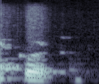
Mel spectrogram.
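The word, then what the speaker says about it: Quito: क्विटो और Kyoto में confusion नहीं होना है। क्योटो जापान में है, यहाँ क्योटो प्रोटोकॉल हुआ था। क्विटो क्या है? इक्वाडोर की कैपिटल है। नेम सेम सेम है पर प्रोनाउंसिएशन अलग अलग है।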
